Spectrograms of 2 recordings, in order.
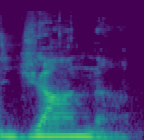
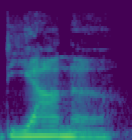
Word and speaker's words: Jhana: No, it's Jhana. It might be pronounced in different I would I might be pronounced Diana. And you can search Diana like d y n a but the traditional more common is like that. I didn't need to say that.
